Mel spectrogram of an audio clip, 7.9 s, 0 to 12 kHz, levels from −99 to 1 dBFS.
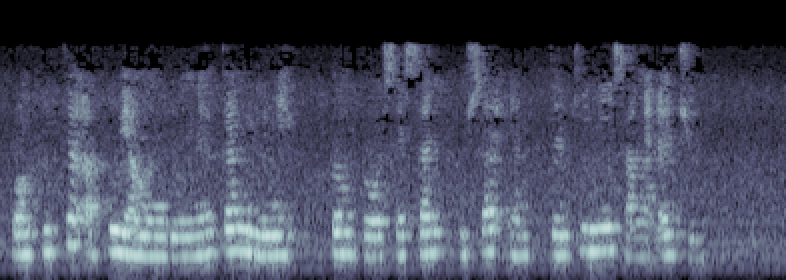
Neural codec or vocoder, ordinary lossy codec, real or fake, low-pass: none; MP3, 32 kbps; real; 7.2 kHz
